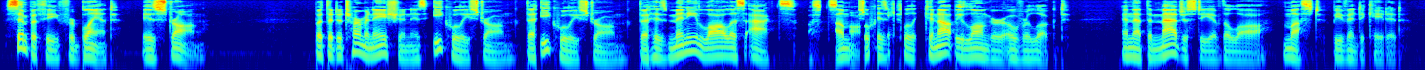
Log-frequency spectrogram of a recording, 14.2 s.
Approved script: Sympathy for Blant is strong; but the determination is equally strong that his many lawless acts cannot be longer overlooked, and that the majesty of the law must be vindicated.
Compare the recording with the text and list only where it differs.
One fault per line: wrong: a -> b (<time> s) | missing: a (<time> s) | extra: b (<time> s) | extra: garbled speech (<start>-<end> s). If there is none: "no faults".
extra: equally strong that (5.4 s)
extra: garbled speech (8.1-9.2 s)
